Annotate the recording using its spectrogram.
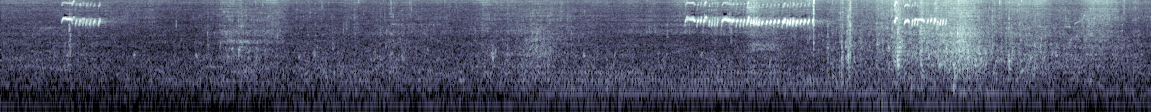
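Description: Gentle sea water lapping at the shore, with a faint steady low hum underneath. A few short high-pitched chirps come about a second in and again around nine and eleven seconds, and a louder wash of water swells near the end.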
